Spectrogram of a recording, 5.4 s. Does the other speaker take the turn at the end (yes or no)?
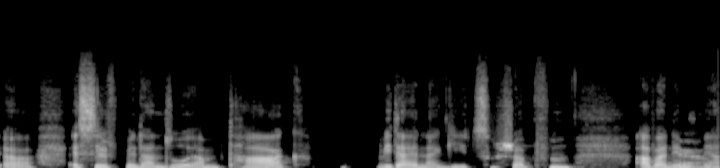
no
